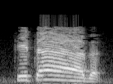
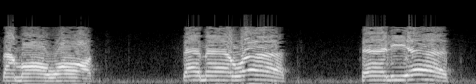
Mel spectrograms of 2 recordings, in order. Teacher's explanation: و اگر بعد از حروف مرققه، یعنی بقیه حروف الف با که به غیر از حروف استعلا هستند، الف قرار بگیره، صدای الف ترقیق میشه، یعنی ظریف ادا میشه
